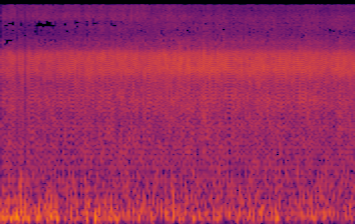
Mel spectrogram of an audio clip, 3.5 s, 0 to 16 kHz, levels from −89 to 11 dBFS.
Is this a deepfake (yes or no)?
yes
